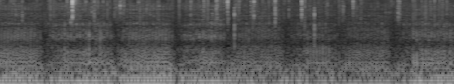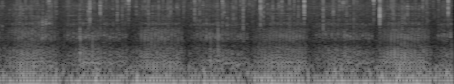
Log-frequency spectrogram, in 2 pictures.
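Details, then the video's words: Steady rumbling purr from a cat, rising and falling with each breath less than a second apart, layered with frequent pops and crackles from a fireplace. "Purring Cat with Cozy Crackling Fireplace Sound"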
